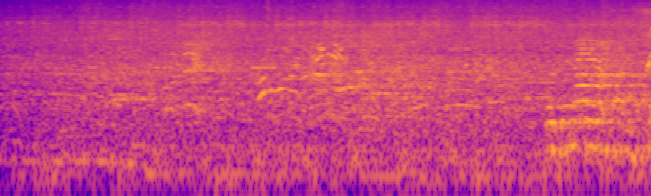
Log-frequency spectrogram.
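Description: Spectators cheering and shouting in an echoing indoor pool hall: a steady wash of crowd noise with scattered distant shouts. A closer voice starts talking near the end.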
